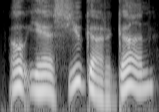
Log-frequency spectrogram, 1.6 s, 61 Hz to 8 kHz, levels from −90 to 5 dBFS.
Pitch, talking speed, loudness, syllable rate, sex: 160 Hz, 225 wpm, -17 LUFS, 4.4 syllables/s, male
